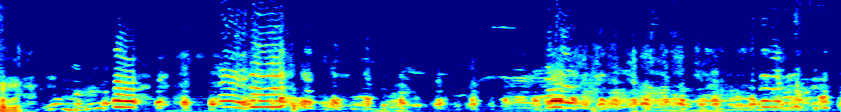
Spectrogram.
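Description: Chickens clucking in a quick, uneven run of short calls, with a louder call about four seconds in.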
